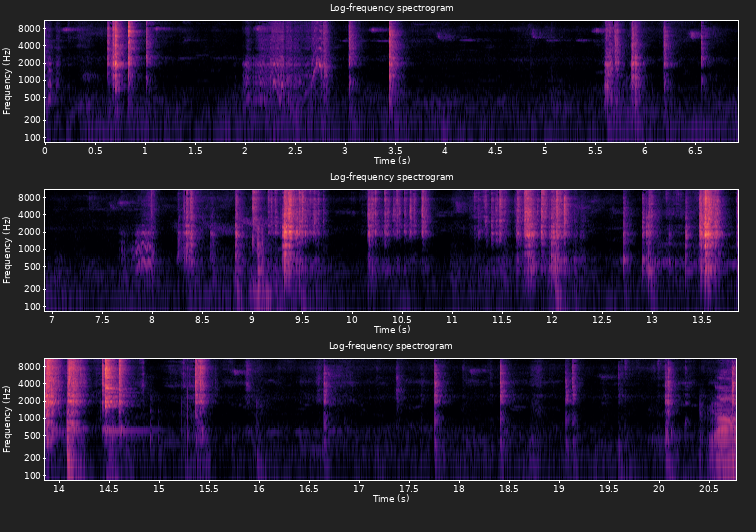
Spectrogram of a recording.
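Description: Scattered metallic clicks, taps and short scrapes of a flat-blade screwdriver and fingers on an aluminium pressure-cooker lid as a safety valve is pressed into its hole. They come irregularly, busiest and loudest from a little under halfway to about three-quarters through.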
